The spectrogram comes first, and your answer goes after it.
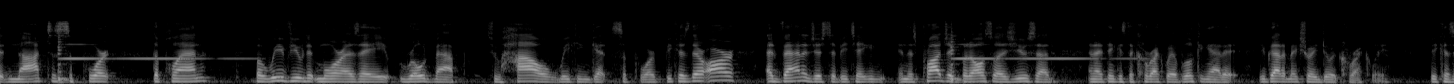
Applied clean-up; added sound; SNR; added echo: none; Acoustic guitar; 9 dB; none.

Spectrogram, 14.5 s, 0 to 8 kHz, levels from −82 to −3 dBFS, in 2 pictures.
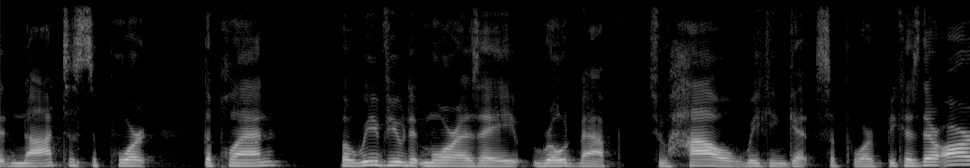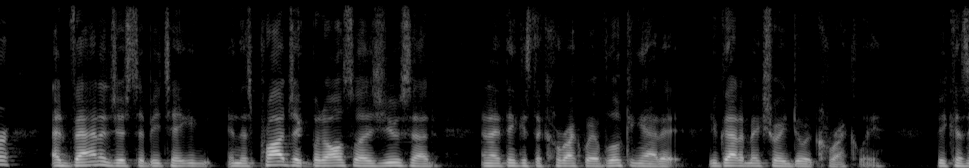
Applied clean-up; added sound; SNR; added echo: neural mask model DeepFilterNet 3.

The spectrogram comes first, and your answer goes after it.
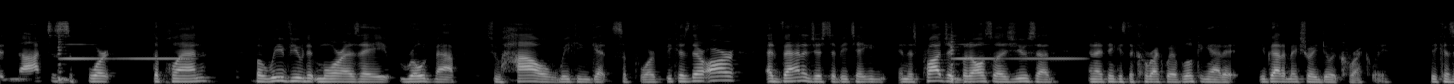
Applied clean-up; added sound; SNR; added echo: classical method Wiener filter.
